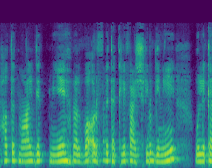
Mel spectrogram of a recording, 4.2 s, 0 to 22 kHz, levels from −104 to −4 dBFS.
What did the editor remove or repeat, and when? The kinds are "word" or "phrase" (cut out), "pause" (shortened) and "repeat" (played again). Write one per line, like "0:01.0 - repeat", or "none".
0:01.5 - word
0:02.0 - word
0:03.0 - word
